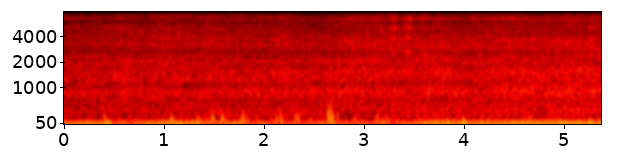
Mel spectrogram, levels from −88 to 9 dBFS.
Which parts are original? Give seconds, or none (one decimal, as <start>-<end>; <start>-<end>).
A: 0.6-2.9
